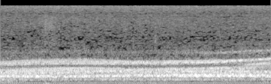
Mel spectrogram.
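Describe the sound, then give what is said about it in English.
Storm wind howls outside in a steady, moaning tone that slowly creeps upward in pitch, continuous and fairly loud for the whole stretch, with no voices. “I think we have another storm coming. It is really blowing out there.”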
